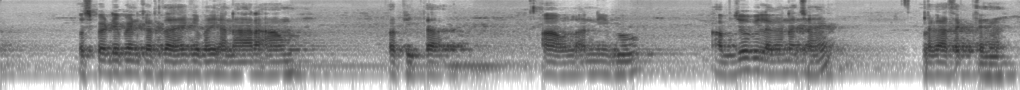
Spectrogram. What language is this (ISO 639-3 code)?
hin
